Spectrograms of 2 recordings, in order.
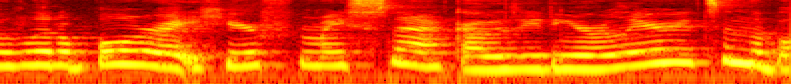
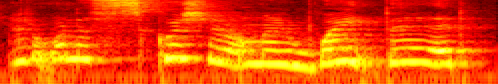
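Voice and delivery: freaking out; 6 semitones higher than usual. Real, not acted. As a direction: squeal and laugh, spider on your clothes. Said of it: "I would freak out if there was a spider on me".

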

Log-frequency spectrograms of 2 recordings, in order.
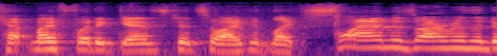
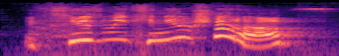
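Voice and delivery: annoyed snap. Real, not acted. Scolding the dog mid-talk.

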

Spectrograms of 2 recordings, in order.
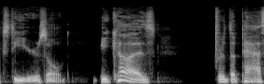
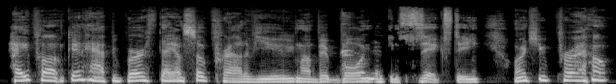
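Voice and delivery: put-on higher, sing-song baby talk to a grown man; mock doting voice; 4 semitones higher than usual. Prank caller teasing a friend on his birthday, mock doting. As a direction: coo at him like a proud mother. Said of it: "I said".

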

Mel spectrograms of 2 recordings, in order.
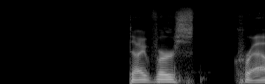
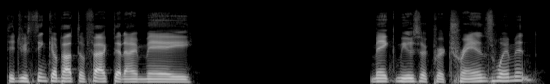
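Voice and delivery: mock [name] quote; 3 semitones higher, 5 dB louder than usual. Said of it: "she claps back at".

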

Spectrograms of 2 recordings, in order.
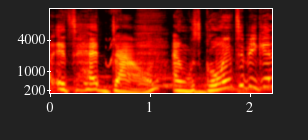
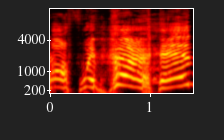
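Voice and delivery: shouting; 8 semitones higher, 4 dB louder than usual. A narrator's reading. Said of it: "went stomping about and shouting".

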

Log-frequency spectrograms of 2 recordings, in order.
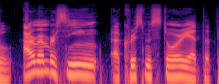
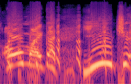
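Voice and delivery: much higher, louder mock astonishment; Oli; 14 semitones higher, 7 dB louder, slower than usual. Passenger catching the driver's sudden calm, loudly astonished. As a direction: exclaim it as an amazed accusation. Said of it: "And Oli's like".

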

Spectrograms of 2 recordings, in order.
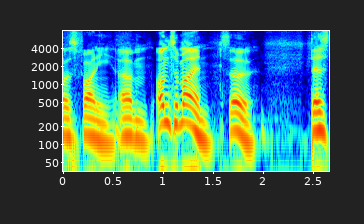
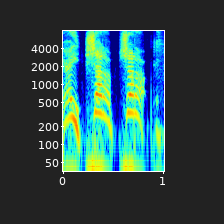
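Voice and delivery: higher-pitched mock telling-off; imitated angry neighbour; 7 semitones higher than usual.

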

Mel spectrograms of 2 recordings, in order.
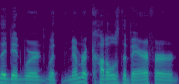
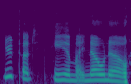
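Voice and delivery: voicing the bear; 10 semitones higher than usual. Telling a friend about the parody ad, squeaky bear voice. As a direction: whimper it like a traumatized stuffed bear.

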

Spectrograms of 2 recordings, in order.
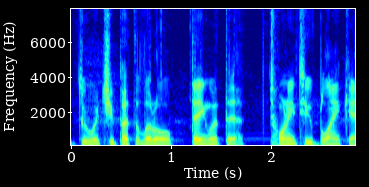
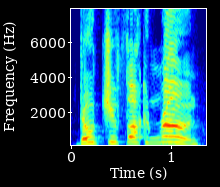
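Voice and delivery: high, very loud shouted order; panicked yell; 12 dB louder than usual. Retold or imitated. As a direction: yell it while dodging falling rocks. Panicked yell while dodging rocks.

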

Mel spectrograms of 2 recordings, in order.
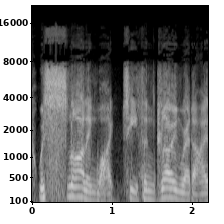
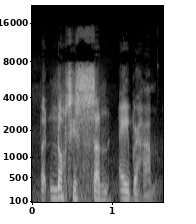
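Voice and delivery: usual speaking voice

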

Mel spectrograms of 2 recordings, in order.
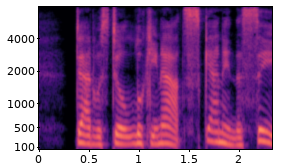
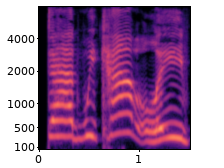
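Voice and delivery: high, drawn-out objection; protesting; 11 semitones higher, much slower than usual. A narrator's reading. April resists being marched out by Dad, protesting. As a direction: dig your heels in, stretching the words. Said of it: "protested April".

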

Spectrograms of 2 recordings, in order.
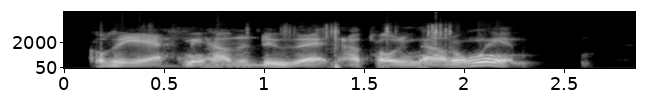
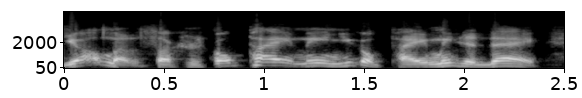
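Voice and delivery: high, heated retold yelling at the crew; angry demand; 7 semitones higher than usual. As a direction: demand payment, worked up and pitched high. Angry demand in parking lot.

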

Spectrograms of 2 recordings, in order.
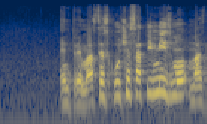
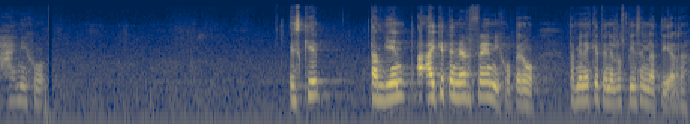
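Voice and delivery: hushed sigh, then low, halting reluctance; patronizing discouragement; 3 semitones lower, 6 dB quieter than usual. Acted. Saul discourages young David from fighting, soft and condescending. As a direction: let him down softly, as if humouring a child.

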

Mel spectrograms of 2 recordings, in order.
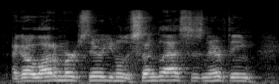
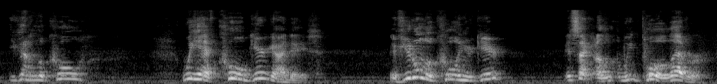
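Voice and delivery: ordinary delivery

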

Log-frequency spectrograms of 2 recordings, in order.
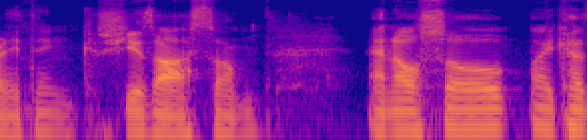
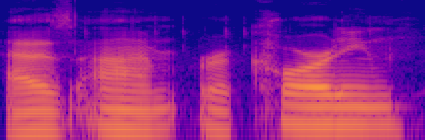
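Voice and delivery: slow, halting read-aloud; much slower than usual. Real, not acted. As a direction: read it out word by word, slowly. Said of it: "I'm reading so slow there".

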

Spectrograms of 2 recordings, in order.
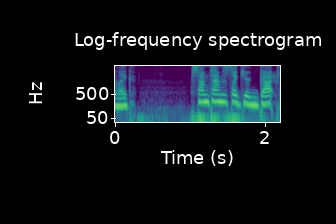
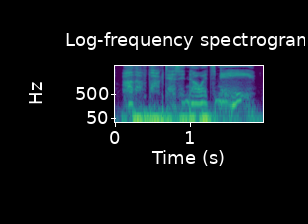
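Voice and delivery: a hushed, unvoiced aside; whisper; 3 dB quieter than usual. Real, not acted. Telling viewers about the face scanner, whispered. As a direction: whisper it like it's too creepy to say aloud.

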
